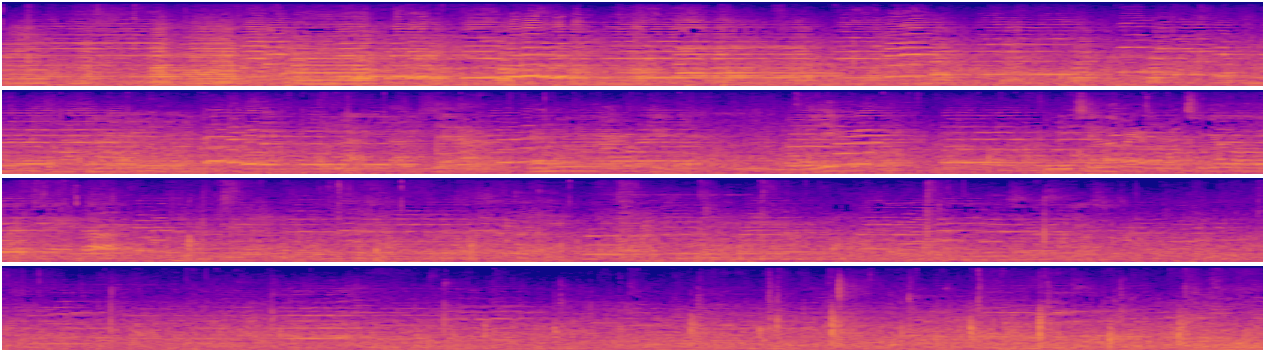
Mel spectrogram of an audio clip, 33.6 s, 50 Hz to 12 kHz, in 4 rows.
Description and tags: an accordionist performs in Jose Gestoso st(Seville), voices in background. R09 with internal mics
ambiance, city, field-recording, street-musician, streetnoise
